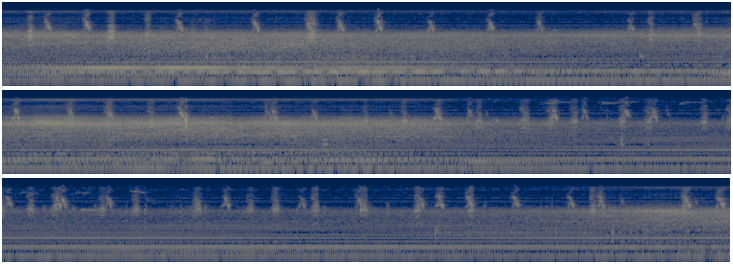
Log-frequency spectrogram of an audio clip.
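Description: Birds giving short chirps, repeated irregularly, over a steady low hum.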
